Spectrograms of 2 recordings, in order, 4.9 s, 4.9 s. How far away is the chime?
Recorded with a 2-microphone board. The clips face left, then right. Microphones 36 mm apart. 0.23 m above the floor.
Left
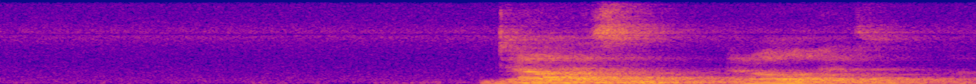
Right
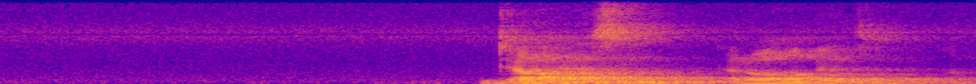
I don't hear a chime.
